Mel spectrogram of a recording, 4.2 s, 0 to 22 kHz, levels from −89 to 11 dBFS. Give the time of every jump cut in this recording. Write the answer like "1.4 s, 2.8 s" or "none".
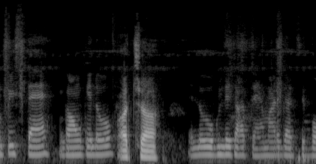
none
